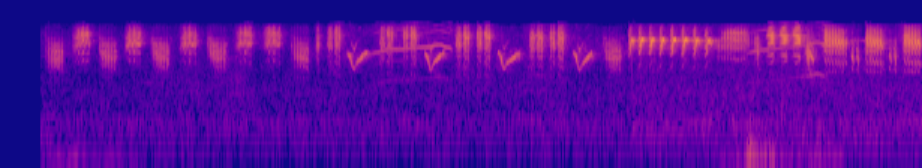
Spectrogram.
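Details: Northern lapwing chicks foraging give a quick series of high, thin peeping calls, about three per second, with a few lower downslurred notes midway and a louder rapid burst near the end.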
